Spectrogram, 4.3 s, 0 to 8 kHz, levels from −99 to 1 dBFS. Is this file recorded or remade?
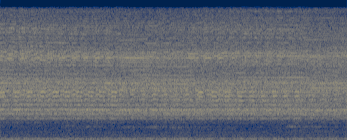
recorded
